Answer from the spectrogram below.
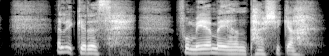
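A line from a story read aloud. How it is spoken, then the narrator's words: Breathless, panting. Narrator (Swedish): sa Alba och hämtade flämtande andan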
